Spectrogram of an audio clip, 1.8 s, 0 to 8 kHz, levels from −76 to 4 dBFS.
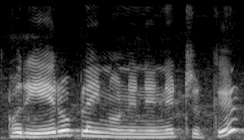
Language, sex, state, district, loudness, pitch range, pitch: Tamil, female, Tamil Nadu, Chennai, -13 LUFS, 195-235 Hz, 210 Hz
